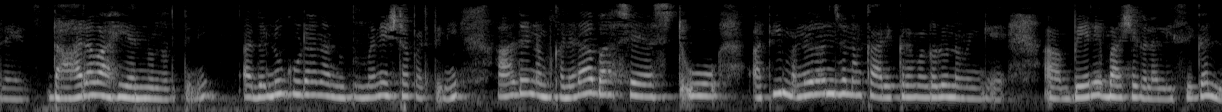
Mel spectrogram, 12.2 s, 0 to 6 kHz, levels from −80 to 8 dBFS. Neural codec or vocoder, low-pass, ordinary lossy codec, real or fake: vocoder, 44.1 kHz, 80 mel bands, Vocos; 5.4 kHz; MP3, 24 kbps; fake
